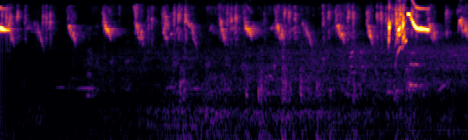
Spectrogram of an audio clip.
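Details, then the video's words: European goldfinch singing in April, a fast run of high, sliding chirps and twitters delivered almost continuously, building to a louder buzzy flourish with a thin whistle near the end. "Cântec sticlele luna aprilie"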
